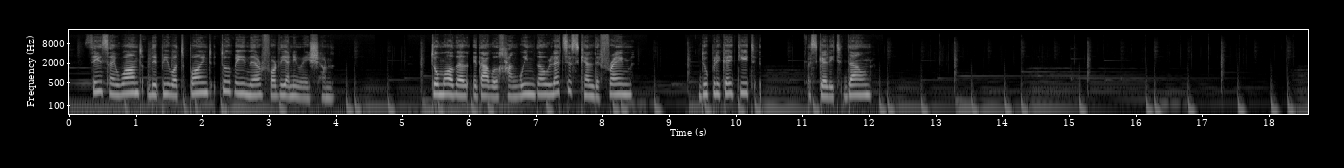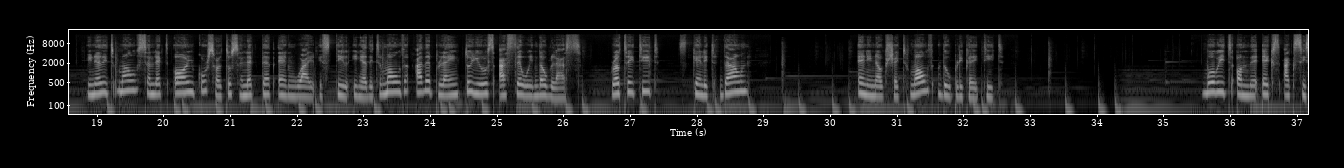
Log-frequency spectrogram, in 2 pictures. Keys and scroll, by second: 1.3 shift+s, 2.0 Tab, 6.4 s, 7.0 y, 10.0 shift+d, 10.8 Escape, 11.9 s, 14.1 z, 16.3 g, 16.4 z, 18.5 Tab, 20.2 a, 21.2 shift+s, 23.2 shift+a, 24.5 r, 24.7 y, 25.2 9, 26.4 s, 28.9 s, 29.0 z, 31.1 Tab, 31.9 shift+d, 32.5 shift+Escape, 33.3 g, 33.4 z, 35.9 g, 36.0 x.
